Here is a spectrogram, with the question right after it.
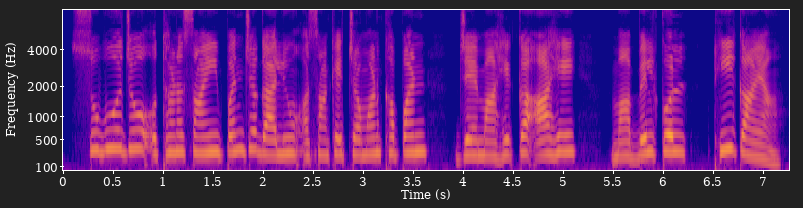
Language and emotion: Sindhi, neutral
